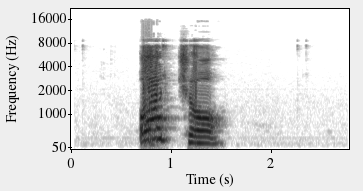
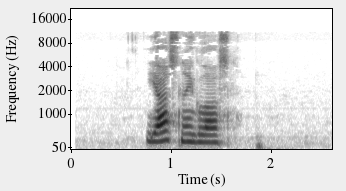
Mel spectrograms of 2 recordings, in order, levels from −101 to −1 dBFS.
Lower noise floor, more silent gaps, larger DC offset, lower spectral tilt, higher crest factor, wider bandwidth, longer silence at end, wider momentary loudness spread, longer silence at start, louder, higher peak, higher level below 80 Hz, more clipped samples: first, -76 dBFS vs -72 dBFS; neither; neither; second, -2.5 dB/octave vs -4.5 dB/octave; about the same, 18 dB vs 20 dB; first, 15.5 kHz vs 11.5 kHz; first, 1.3 s vs 1.05 s; about the same, 18 LU vs 18 LU; about the same, 0.7 s vs 0.75 s; first, -13 LUFS vs -22 LUFS; first, 0 dBFS vs -6 dBFS; about the same, -66 dBFS vs -64 dBFS; neither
